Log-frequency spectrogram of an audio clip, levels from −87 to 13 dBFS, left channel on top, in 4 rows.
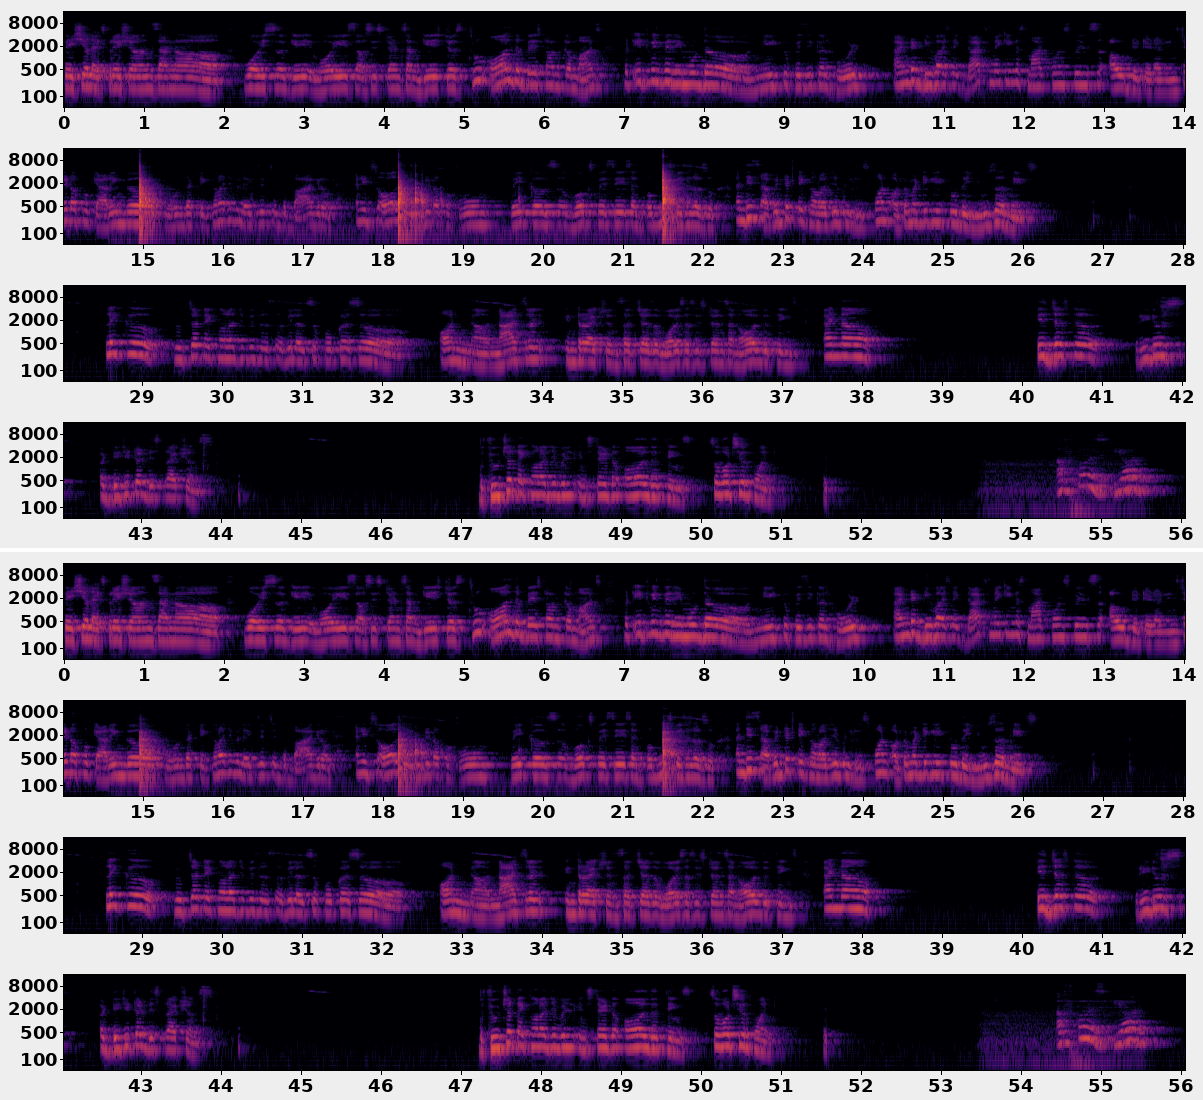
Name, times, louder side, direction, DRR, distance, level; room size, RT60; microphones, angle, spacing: voice 1, 0.0-2.0 2.2-6.7 7.0-9.9 10.4-19.3 19.6-22.2 22.4-26.1 28.5-32.3 32.7-34.0 34.3-37.2 37.5-38.1 40.2-41.0 41.4-42.0 42.5-43.9 47.2-49.9 50.1-50.9, right 2 dB, 10° right, 7 dB, 0.3 m, -43 dB
sound 1, 14.9-15.2 16.4-16.5 16.9-17.0 18.2-18.8 19.7-19.8 21.5-21.9, left 9 dB, 75° left, 0.3 m, -33 dB
voice 2, 53.5-55.5, right 3 dB, 90° right, 1 dB, 1.9 m, -46 dB
8.3 x 4.3 x 3.8 m, 0.82 s
head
